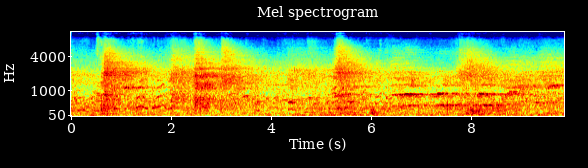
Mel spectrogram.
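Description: Skates scrape and carve across the ice in a large echoing rink.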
